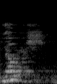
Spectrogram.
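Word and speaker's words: YHWH: C'est Yawash. Y-H-W-H. Donc ça, c'est la prononciation de Y-H-W-H. Là, c'est en français, Y-H. Mais en hébreu, on dit Yawash.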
